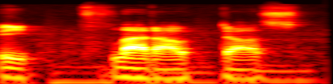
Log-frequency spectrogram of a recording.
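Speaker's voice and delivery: ordinary delivery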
